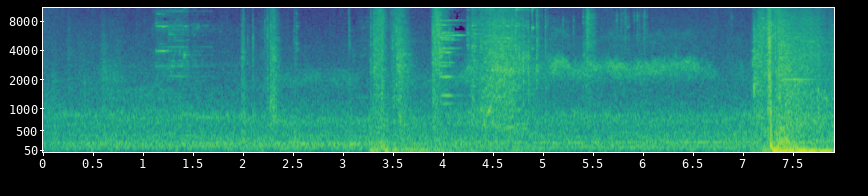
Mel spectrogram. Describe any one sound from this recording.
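A metal machine clanks and whirs as it is cranked.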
